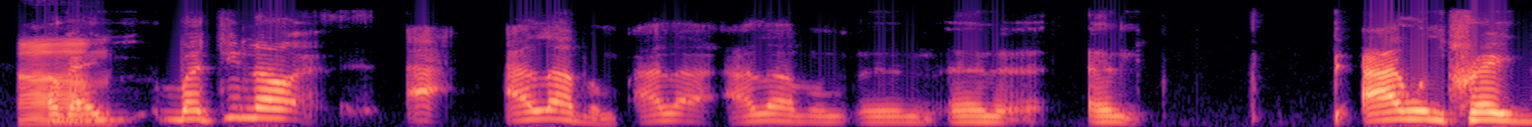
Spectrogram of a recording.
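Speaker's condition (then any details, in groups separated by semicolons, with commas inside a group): Cerebral palsy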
